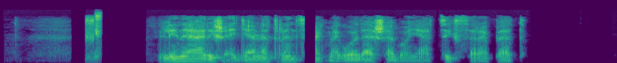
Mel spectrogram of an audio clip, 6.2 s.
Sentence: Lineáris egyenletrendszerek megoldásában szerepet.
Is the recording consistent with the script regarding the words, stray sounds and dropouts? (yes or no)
no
